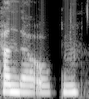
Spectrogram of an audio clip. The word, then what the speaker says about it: Handa Open: Ich meine, du bist ja ein blau-weiß Hand und das Ding heißt dann Handa Open oder Hunter Open? Wie spricht man das aus oder wie spricht ihr das aus? – Die Handa Open.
